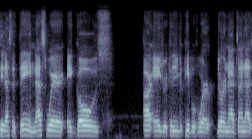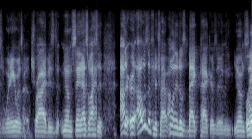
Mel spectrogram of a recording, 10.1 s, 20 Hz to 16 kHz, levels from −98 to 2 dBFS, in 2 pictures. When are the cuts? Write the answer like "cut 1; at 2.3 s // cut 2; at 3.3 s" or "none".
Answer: cut 1; at 2.9 s // cut 2; at 3.6 s // cut 3; at 3.9 s // cut 4; at 4.3 s // cut 5; at 5.5 s // cut 6; at 6.9 s // cut 7; at 7.5 s // cut 8; at 8.1 s // cut 9; at 8.4 s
